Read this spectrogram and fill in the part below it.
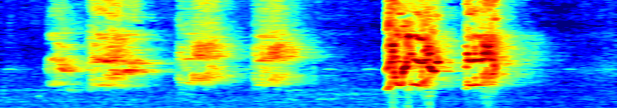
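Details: Female lovebird giving a long ngekek chatter: a string of harsh, raspy squawking bursts, four moderate phrases followed by two louder, denser screechy bursts, all high-pitched with no other sounds.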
